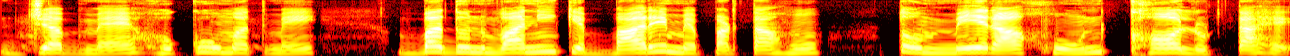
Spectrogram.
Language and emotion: Urdu, angry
